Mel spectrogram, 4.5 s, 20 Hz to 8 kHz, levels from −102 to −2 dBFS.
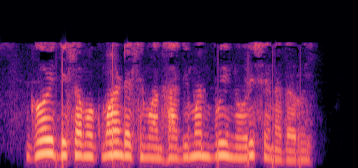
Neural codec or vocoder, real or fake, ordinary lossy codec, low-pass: none; real; AAC, 16 kbps; 7.2 kHz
